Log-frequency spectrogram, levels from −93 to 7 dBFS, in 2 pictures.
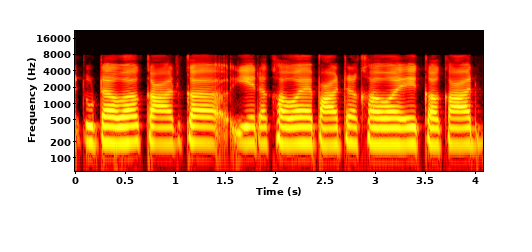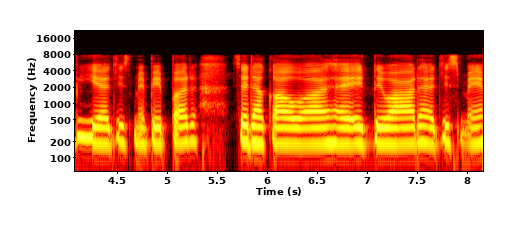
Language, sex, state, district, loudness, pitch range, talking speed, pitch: Hindi, female, Odisha, Nuapada, -16 LUFS, 180-190 Hz, 200 wpm, 185 Hz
